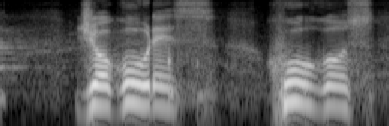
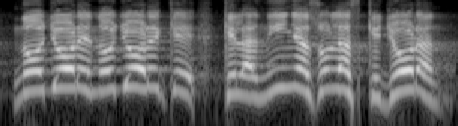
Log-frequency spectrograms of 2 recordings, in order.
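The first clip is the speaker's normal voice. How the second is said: higher mock parent scolding, No llore repeated; mimicking scolding parents; 7 semitones higher than usual. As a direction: imitate a parent telling a boy not to cry. Voicing parents scolding boys.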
